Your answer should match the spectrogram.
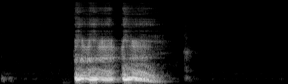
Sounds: Throat clearing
